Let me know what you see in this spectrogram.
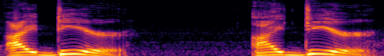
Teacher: It's spelled IDEA, but I often hear British say idea. Idea. There's like an R on the end of it.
